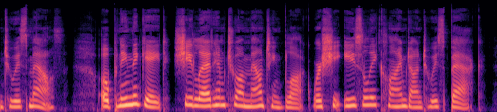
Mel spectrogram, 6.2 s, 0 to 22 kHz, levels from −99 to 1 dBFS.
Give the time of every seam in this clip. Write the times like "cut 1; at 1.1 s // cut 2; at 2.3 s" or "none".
none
